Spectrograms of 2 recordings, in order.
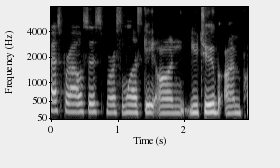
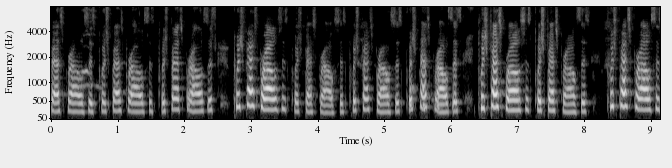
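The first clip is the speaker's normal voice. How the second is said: very fast, rattled-off, rapid-fire run of words; 3 semitones higher than usual. Taking a challenge to say a phrase five times fast, rapid tongue twister. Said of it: "say that five times fast".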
